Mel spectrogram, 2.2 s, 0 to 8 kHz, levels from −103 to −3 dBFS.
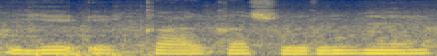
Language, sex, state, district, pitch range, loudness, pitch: Hindi, female, Maharashtra, Mumbai Suburban, 160-170 Hz, -12 LUFS, 165 Hz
